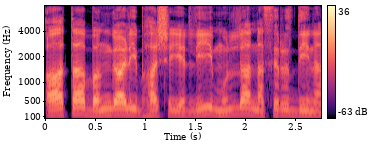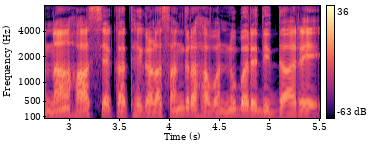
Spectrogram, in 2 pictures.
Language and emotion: Kannada, neutral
